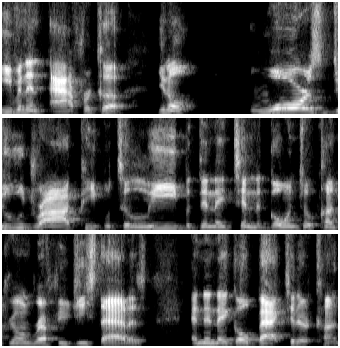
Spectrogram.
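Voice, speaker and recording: With lively intonation and a moderate pace, a man speaks in a plain, everyday voice with an American accent, his pitch fairly high. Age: 60s. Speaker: travel show panelist. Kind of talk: heated debate.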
